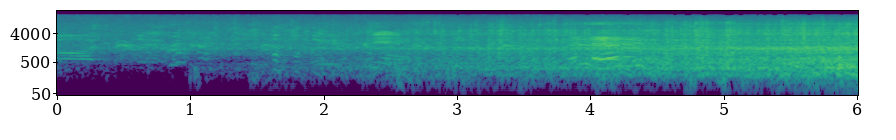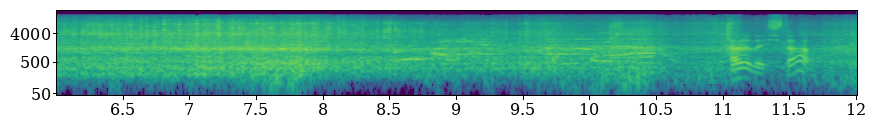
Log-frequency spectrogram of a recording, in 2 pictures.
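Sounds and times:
trike wheels grinding on asphalt: 0.8s - 12.0s.

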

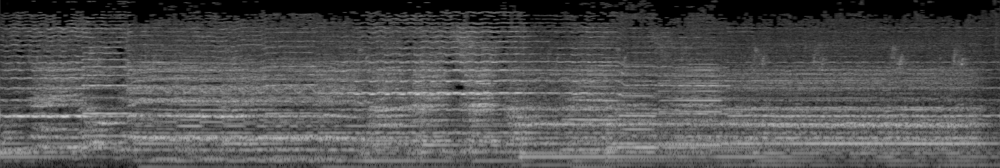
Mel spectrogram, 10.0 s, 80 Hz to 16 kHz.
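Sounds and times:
mixed choir singing a hymn: 0.0s - 10.0s.

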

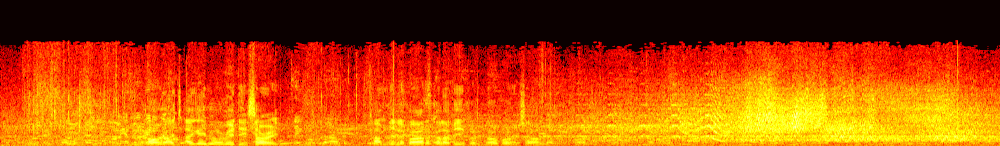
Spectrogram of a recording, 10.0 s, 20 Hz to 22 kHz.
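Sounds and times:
emergency vehicle siren wailing: 4.5s - 10.0s.

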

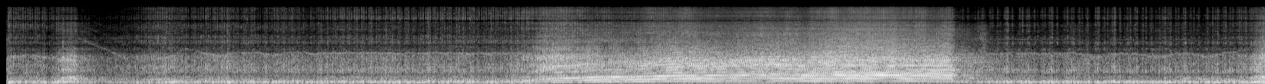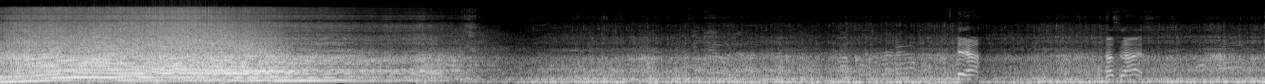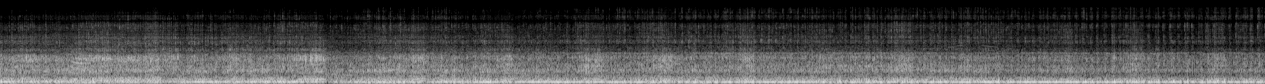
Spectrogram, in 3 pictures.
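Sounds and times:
dragster engine revving: 0.1s - 37.9s.

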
